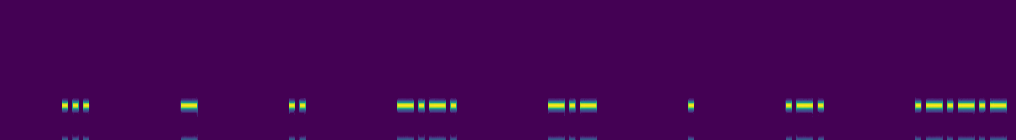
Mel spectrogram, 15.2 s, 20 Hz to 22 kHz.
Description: Morse code, heard as a keyed tone, about 15 wpm, spaced as for 5 wpm, 1000 Hz. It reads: STICKER.
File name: qotdfiles / 5wpm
